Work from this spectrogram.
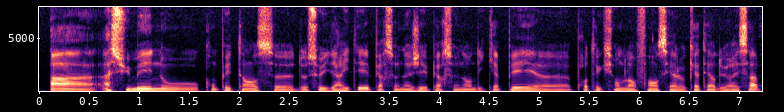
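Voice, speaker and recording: A man speaking as a local government official in an interview, halting and often restarting. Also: mid-range voice, warm tone, no echo. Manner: halting, hesitant, with repeated restarts. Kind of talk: interview answer.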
